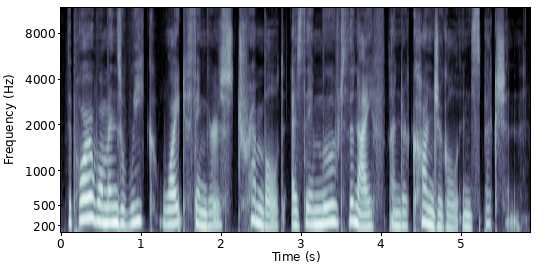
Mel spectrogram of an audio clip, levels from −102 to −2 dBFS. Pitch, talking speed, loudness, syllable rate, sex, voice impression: 215 Hz, 155 wpm, -17 LUFS, 4.9 syllables/s, female, feminine, adult-like, tensed, powerful, hard, raspy, calm, reassuring, elegant, slightly strict, slightly sharp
